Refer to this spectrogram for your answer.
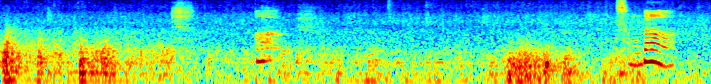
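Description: rain with thunder

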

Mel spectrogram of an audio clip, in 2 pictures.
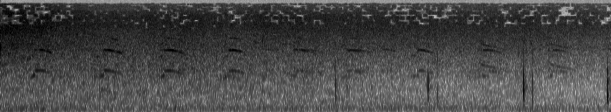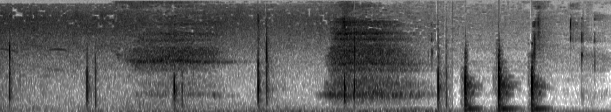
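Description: knocking on a door

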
